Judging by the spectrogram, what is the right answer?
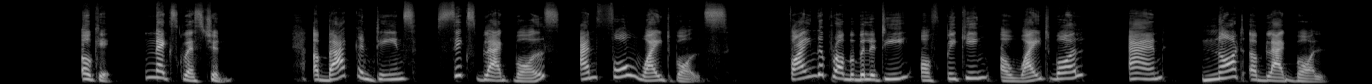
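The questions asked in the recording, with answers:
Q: Find the probability of picking a white ball and not a black ball.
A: 4/10 = 2/5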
